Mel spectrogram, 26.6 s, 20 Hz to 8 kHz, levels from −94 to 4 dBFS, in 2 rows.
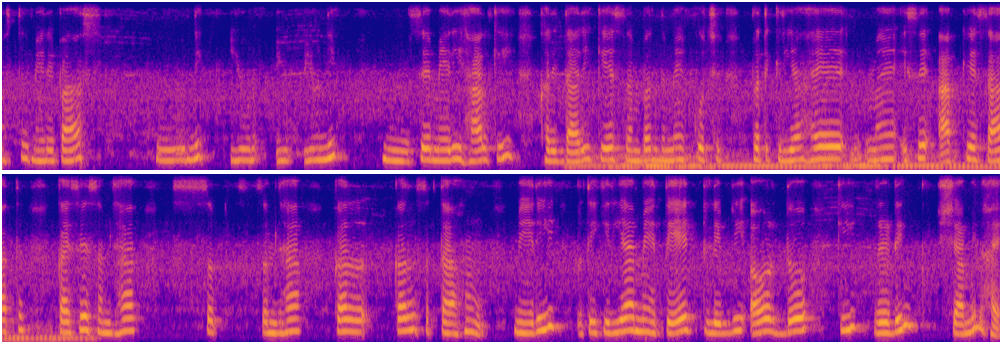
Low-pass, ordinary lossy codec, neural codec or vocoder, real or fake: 7.2 kHz; Opus, 24 kbps; none; real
